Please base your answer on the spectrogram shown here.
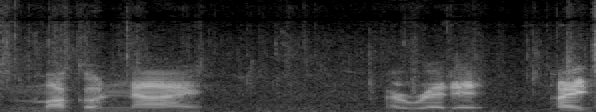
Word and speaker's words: Makogai: from I found out the real way to pronounce the name of this island it's Mako Nai I read it I had saved some information and then it gave the pronunciation so makanai Island hopefully I'll say it right from here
